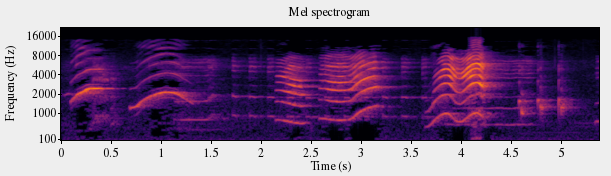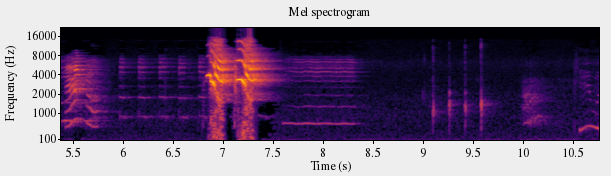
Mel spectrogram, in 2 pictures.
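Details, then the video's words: A pet ringneck parrot talking, from Pakistan, chatters in quick, speech-like phrases of high, arching, nasal notes, broken by sharp squeaks and one loud harsh screech. "Ringneck Parrot Talking"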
